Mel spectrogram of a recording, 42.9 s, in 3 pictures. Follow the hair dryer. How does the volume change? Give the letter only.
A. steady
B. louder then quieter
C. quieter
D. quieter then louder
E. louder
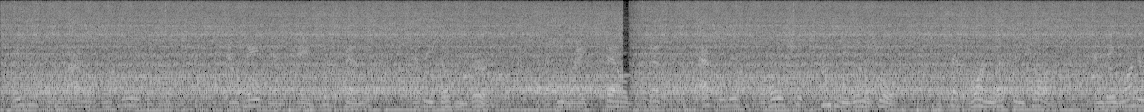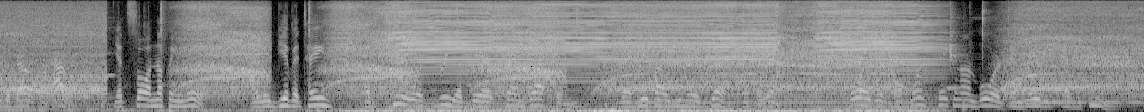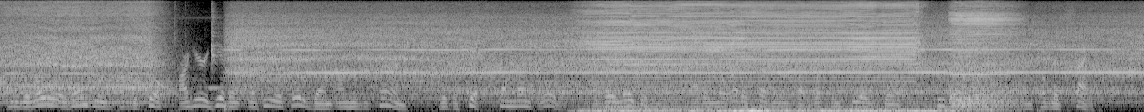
A.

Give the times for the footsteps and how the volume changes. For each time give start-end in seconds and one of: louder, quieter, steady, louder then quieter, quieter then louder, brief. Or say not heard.
not heard.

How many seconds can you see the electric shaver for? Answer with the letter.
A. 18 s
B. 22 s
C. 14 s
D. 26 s
C.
